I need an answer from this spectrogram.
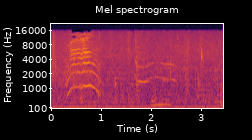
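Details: Domestic cat indoors gives one loud arching meow that rises then falls, followed by a fainter, flatter drawn-out mew, over a steady low electrical hum.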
